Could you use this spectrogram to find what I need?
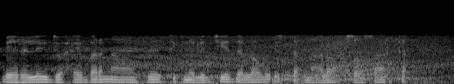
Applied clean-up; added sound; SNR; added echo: none; Aircraft; 10 dB; none.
